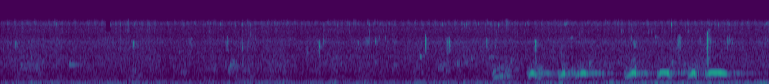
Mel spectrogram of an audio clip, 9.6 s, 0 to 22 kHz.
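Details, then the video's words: Barred owl calling and answering on a rainy night, 10 Feb 2024, near woods and a creek in the North Georgia foothills northwest of Atlanta: a rhythmic run of deep, slightly wavering hoots near the end over steady hissing rain. "BARRED OWL Rainy Night calls and Responses"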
